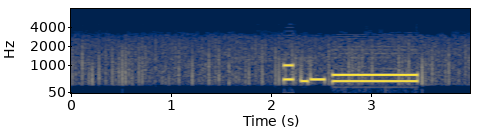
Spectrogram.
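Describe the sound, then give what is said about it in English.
Steady radio static hisses throughout, then a quick run of three short tones at shifting pitches gives way to a single sustained beep lasting about a second before the hiss returns. “Yeah, hearing a single beep on this end.”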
